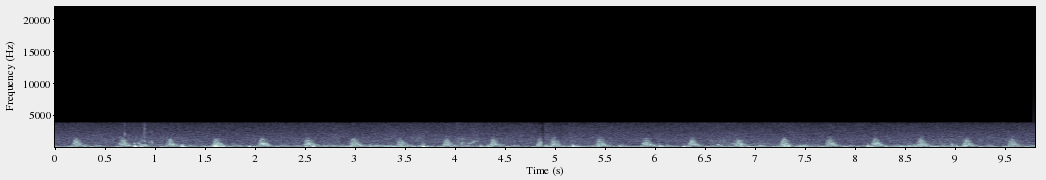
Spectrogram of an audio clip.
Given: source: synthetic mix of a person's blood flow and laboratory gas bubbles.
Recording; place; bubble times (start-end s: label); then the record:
Doppler ultrasound of blood flow; subclavian vein
0.66-1.01 s: bubbles
4.02-4.28 s: bubbles
6.56-6.90 s: bubbles
8.96-9.06 s: bubbles
9.10-9.19 s: bubbles
From the record:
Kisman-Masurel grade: 121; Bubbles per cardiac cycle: 1 to 2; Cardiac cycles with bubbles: 10 to 50%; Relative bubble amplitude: barely perceptible (0.100 to 0.250); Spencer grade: 2 (many but less than half of the cardiac periods contain bubble signals, singularly or in groups); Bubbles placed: anywhere in the cardiac cycle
